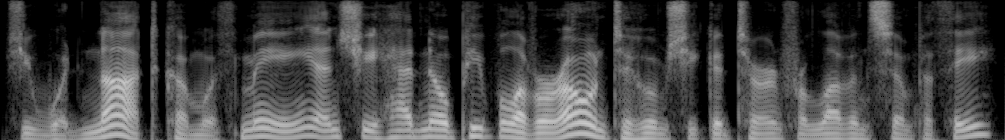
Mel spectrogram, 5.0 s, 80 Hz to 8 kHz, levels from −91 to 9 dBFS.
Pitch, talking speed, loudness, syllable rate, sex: 130 Hz, 275 wpm, -20 LUFS, 5.3 syllables/s, male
